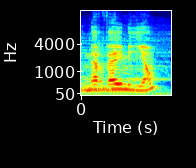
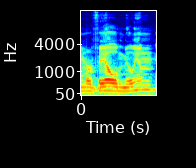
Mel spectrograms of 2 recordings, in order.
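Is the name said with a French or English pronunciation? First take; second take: French; English. First: The name is pronounced the French way. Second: The name is pronounced the English way. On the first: "assuming it's French" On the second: "Unless you want me to pronounce them in English"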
